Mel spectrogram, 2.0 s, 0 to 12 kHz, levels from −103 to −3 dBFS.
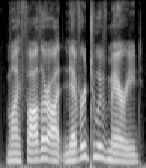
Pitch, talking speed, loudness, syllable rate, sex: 170 Hz, 215 wpm, -16 LUFS, 5.6 syllables/s, female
